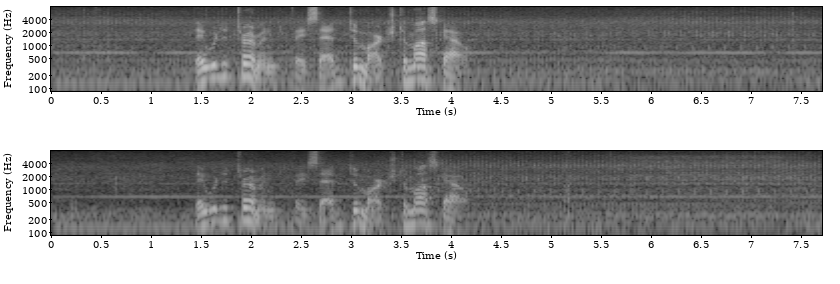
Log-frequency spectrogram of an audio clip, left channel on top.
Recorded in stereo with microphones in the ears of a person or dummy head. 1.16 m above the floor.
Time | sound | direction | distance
1.4 | a man speaking | 60° left (ahead or behind) | 0.6 m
